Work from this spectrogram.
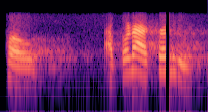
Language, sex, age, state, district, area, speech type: Odia, female, 45-60, Odisha, Dhenkanal, rural, conversation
